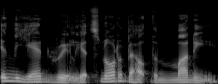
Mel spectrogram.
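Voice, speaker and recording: A man with a fairly low voice is heard on a very clean recording against a silent background. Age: 60s. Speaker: fashion designer. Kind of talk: interview. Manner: animated.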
